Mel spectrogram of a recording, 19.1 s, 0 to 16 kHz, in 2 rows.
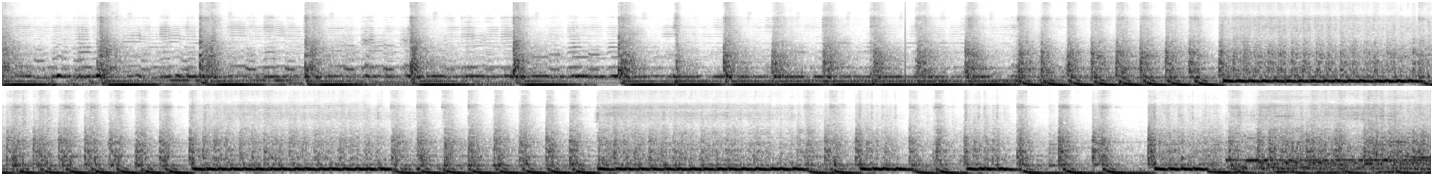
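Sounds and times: deep bass line: 0:00.0 - 0:08.1, 0:17.5 - 0:19.0
drums beaten with sticks: 0:00.0 - 0:19.0.

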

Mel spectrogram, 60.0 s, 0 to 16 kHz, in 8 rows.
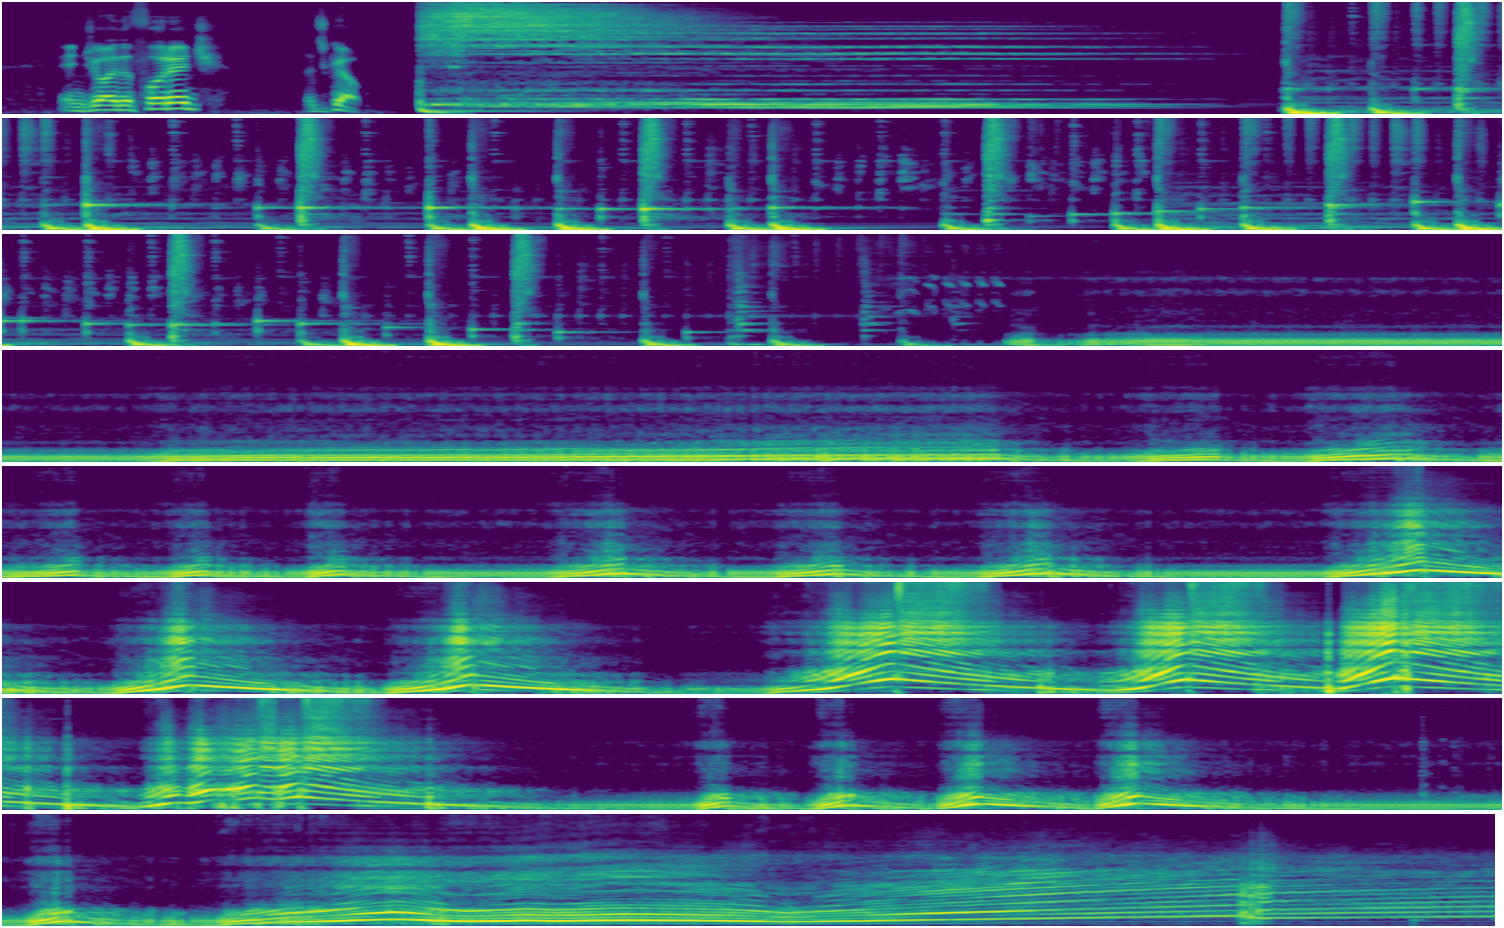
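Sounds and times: motorcycle engine revving: 0:19.5 - 0:59.9.

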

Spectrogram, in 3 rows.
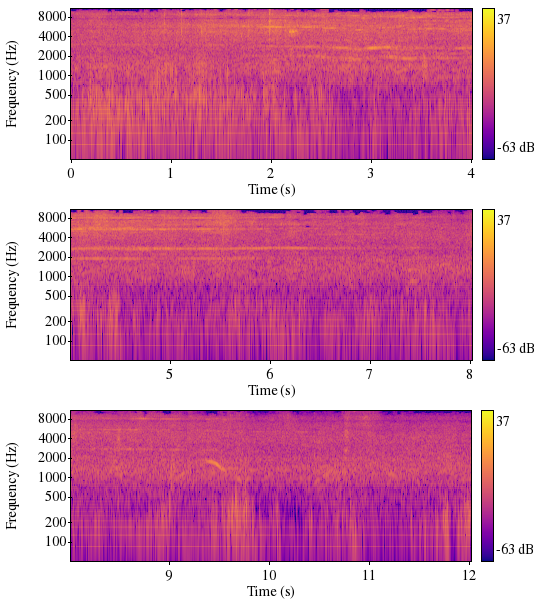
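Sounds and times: aircraft engine whine: 0:00.0 - 0:12.0
wind rumbling on microphone: 0:00.0 - 0:12.0.

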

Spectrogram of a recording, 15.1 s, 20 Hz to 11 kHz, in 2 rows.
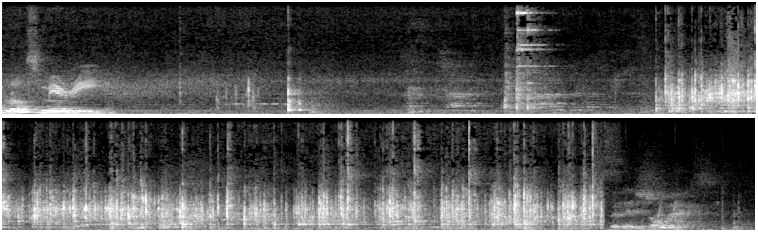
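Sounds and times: ice clinking in glass: 0:05.0 - 0:05.6.

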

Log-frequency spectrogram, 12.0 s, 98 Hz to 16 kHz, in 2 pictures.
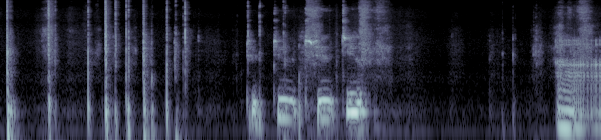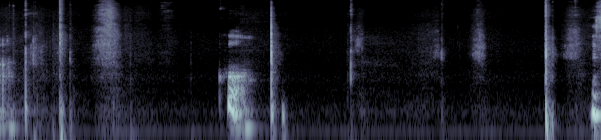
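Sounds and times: person speaking: 0:02.4 - 0:04.0, 0:05.3 - 0:07.2, 0:08.2 - 0:08.7, 0:11.7 - 0:12.0.

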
